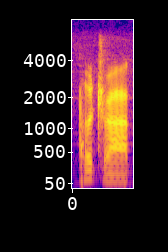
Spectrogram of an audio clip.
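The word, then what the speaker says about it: Pádraig: I learned how to pronounce Pudrag. Now I know how to say Pudrag Peter Harrington, the golfer.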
